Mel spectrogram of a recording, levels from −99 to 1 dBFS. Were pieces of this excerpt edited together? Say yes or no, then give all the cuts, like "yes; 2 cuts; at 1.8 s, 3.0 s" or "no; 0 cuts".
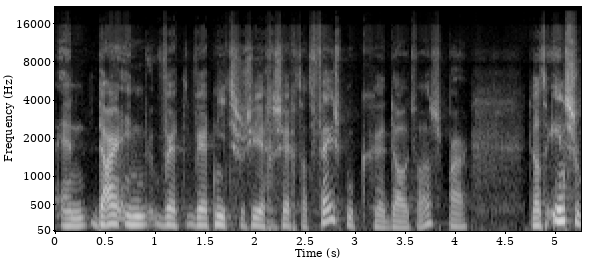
no; 0 cuts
